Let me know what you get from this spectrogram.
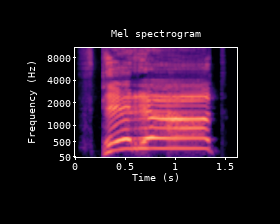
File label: battlecry, ru; «ВПЕРЁД!»; Heavy; Насмешки пулемётчика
